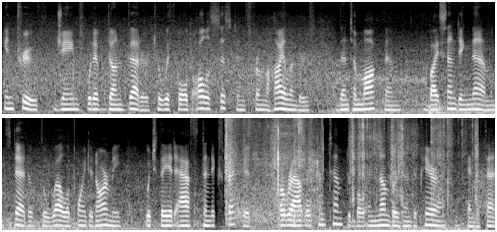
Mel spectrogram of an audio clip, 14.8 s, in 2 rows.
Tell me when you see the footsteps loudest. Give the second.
12 s.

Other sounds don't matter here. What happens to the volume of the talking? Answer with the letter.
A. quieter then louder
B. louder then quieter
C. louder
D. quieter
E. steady
E.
